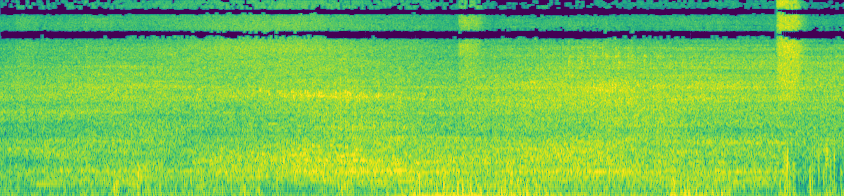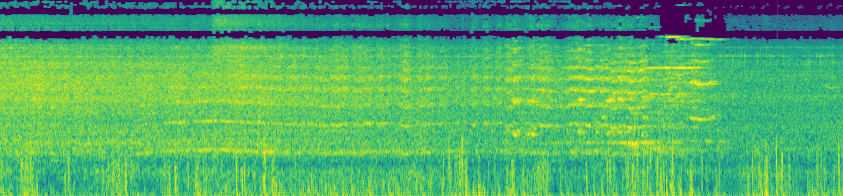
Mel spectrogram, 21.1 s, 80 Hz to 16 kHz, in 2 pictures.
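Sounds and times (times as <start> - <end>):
diesel train engines rumbling: 0.0 - 21.0
high wheel squeals: 16.7 - 19.7.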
